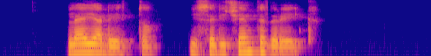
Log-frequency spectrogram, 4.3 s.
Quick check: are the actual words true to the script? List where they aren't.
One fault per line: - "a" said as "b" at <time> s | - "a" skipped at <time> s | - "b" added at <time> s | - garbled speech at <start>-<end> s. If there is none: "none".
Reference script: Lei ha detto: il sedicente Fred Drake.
- "Fred" skipped at 2.6 s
